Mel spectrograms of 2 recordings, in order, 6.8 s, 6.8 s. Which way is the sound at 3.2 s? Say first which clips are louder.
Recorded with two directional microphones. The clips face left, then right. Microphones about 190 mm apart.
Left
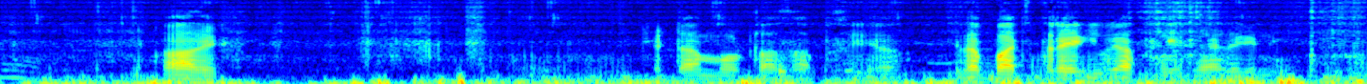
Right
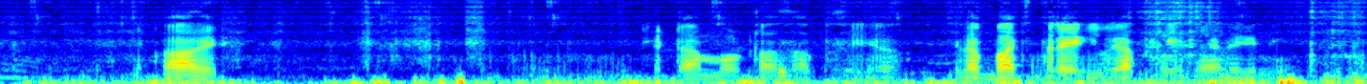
Right 1 dB; 25° right (ahead or behind).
